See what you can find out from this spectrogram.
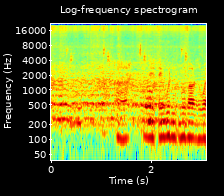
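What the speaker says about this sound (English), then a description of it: "I can brush the bees out of the way" Honey bees crowding a queen cage in a hive, a continuous close buzzing hum under someone speaking.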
